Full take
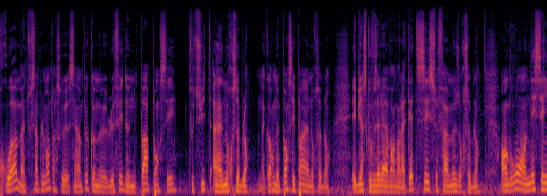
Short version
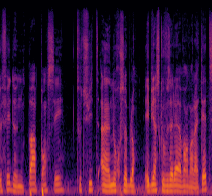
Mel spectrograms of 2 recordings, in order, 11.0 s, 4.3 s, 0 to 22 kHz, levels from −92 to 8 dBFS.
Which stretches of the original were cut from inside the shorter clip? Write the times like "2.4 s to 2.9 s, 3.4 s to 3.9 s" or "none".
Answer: 5.1 s to 7.0 s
